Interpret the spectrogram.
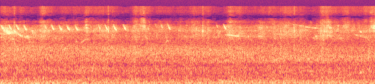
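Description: A small bird chirping, a quick string of short high notes in the first couple of seconds, over a steady low rumble of outdoor background noise.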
